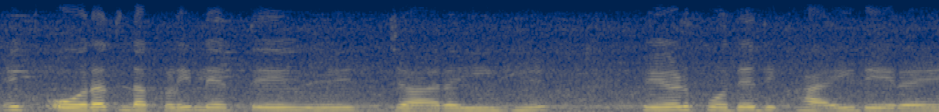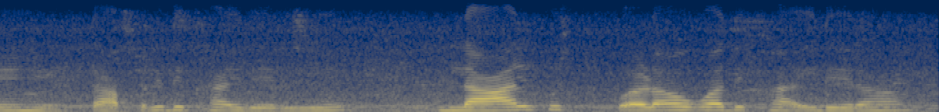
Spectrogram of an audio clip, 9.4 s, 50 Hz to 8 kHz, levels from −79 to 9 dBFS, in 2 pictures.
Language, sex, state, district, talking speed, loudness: Hindi, female, Madhya Pradesh, Dhar, 165 wpm, -18 LUFS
